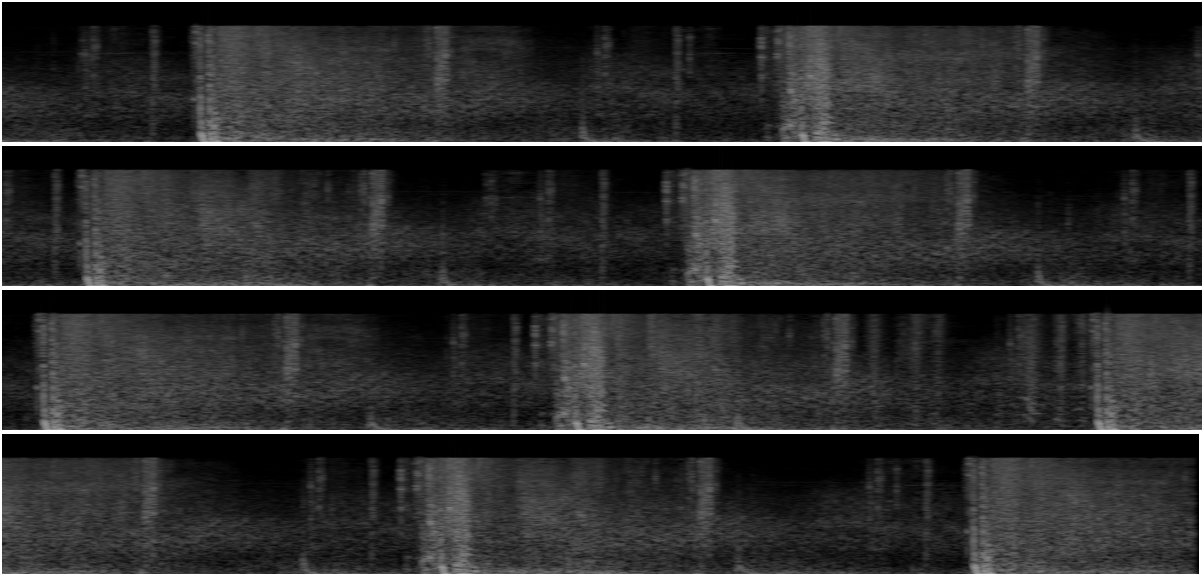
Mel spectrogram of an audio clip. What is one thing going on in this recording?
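Rocket launcher shots boom again and again at a steady pace.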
